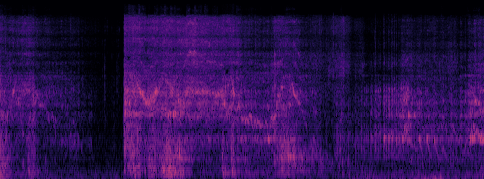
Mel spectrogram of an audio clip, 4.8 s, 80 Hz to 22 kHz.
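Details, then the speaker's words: Team Corally Punisher4 4S RC monster truck after a jump: high rattly whir and scraping grind under power as teeth slip; stripped pinion gear, Corally pinion recommended. "Oh, bummer. So, I'm not sure if you can hear it, but that's our pinion gear. I should have known."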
